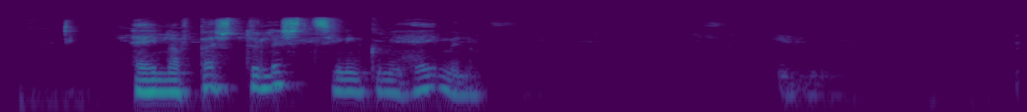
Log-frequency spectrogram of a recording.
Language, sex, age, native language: Icelandic, male, 30-39, Icelandic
